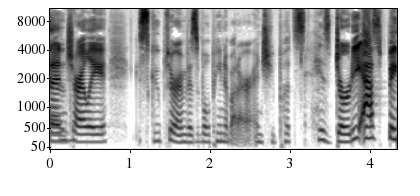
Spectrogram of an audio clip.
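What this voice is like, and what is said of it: Usual voice. Nothing is said of it.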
